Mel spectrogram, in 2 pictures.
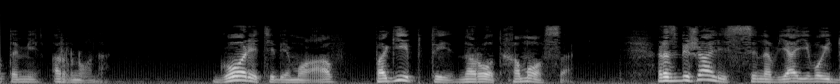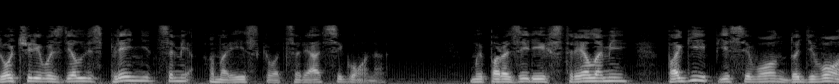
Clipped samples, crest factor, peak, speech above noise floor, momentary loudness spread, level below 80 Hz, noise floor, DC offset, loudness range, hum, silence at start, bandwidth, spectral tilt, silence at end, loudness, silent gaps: under 0.1%; 20 dB; -2 dBFS; 28 dB; 13 LU; -50 dBFS; -50 dBFS; under 0.1%; 6 LU; none; 0 s; 6.6 kHz; -8 dB/octave; 0 s; -23 LUFS; none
